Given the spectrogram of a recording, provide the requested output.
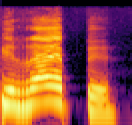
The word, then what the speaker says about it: wrap: WRAP, रैप, रैप, ठीक है ना, रैप।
